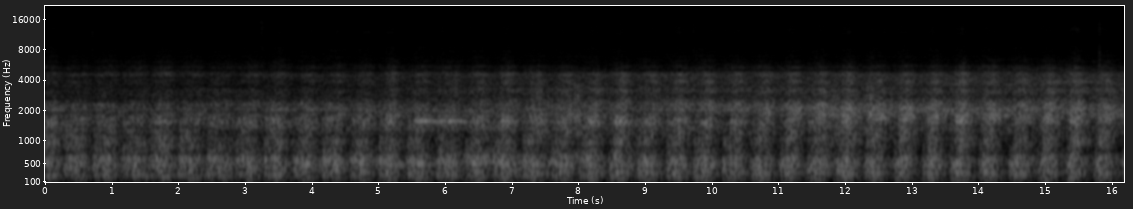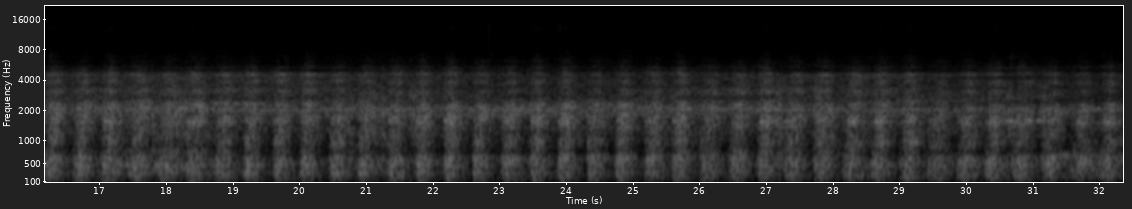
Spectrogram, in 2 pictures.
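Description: Electronic steam-locomotive chuffing from the onboard sound systems of Lionel O-scale Pennsylvania Railroad L1 2-8-2 models running doubleheaded: a steady, quick rhythm of chuffs that keeps an even beat.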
